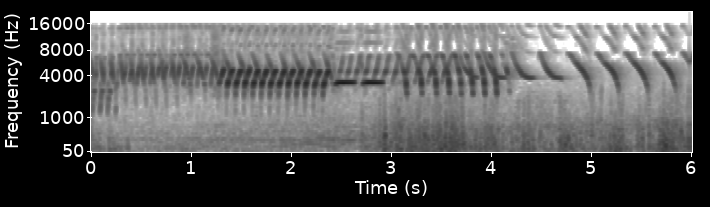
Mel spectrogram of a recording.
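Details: Canary song used for training canaries: a fast buzzy trill, then a slower run of repeated chips, two pure whistled notes, and a closing series of sharply downslurred whistles.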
